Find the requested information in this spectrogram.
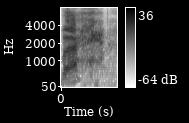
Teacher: ہا کو گلے سے نکالیں، بح، را کو موٹا کیا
